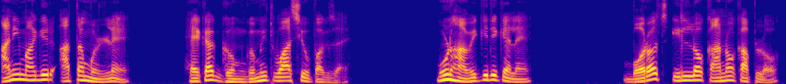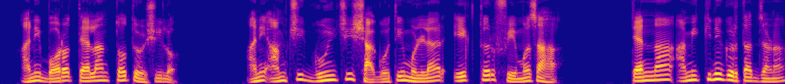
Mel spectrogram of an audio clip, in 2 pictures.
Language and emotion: Goan Konkani, neutral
